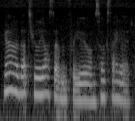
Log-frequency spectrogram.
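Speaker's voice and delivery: soft, flat, unconvinced congratulations; fake enthusiasm. Mimicking someone faking joy at good news, soft and flat. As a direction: say it like you don't mean a word. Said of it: "the person that's like".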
